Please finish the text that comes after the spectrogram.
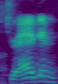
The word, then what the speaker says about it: Dragan: Oh, it's Dragan Petrovic. And Dragan is spelled D-R-A-G-A-N, and he is Serbian.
